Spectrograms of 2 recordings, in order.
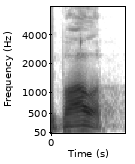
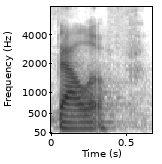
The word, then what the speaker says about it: Baloff: It could be Baloff as in ballet, or it could be Ballop as in ball game. How do you pronounce it? It is Baloff.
